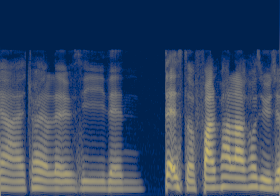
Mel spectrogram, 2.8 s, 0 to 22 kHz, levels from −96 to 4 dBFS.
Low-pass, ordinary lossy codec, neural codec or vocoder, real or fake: none; none; none; real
